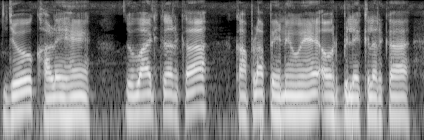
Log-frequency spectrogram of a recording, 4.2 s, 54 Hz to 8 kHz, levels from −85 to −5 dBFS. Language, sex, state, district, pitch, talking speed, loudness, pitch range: Hindi, male, Jharkhand, Garhwa, 130 Hz, 210 wpm, -16 LUFS, 125-140 Hz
